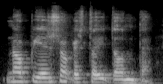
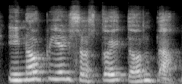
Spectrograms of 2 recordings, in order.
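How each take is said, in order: First: Quiet, calm correction; quiet denial. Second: Raised, emphatic take on the inner voice; higher, louder mock "Estoy tonta"; louder mock self-talk. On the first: Real, not acted. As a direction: settle it down gently. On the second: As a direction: say it up and out, as if scolding yourself.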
